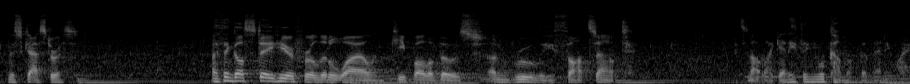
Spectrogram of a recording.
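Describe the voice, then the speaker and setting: An actor playing an earnest, kind young male hero in a video game, reflective and gentle. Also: on the low side, lightly acted. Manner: reflective, gentle, self-deprecating. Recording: long reverb with game music.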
